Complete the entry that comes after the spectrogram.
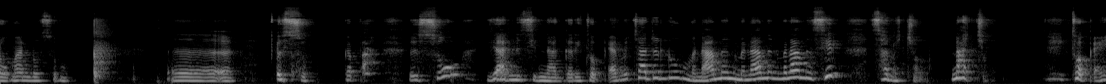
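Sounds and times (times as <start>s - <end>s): woman speaking: 0.0s - 0.8s, 1.7s - 11.0s.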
